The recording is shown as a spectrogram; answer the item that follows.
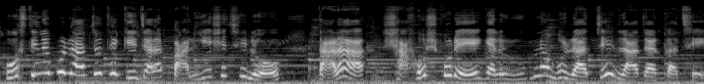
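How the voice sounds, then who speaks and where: Female cartoon storyteller, high voice with animated swings, reading scripted fairy-tale narration over music. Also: normal speed. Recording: music under the voice.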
